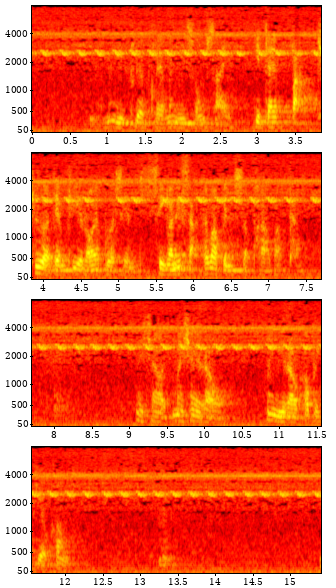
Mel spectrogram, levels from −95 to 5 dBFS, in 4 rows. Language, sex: Thai, male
